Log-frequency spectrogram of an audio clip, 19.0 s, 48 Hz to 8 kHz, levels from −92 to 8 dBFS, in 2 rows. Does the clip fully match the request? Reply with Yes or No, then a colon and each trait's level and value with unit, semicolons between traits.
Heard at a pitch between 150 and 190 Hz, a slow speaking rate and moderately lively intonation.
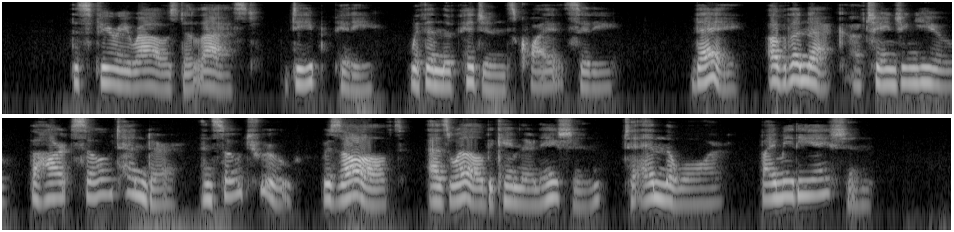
Yes: medium, 185 Hz; slow, 120 wpm; average, 4.3 semitones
